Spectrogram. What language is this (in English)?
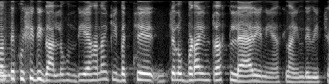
Punjabi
